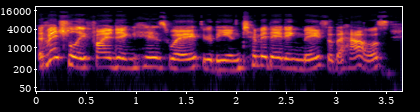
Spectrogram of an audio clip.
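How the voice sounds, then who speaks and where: High-voiced woman reading with giggles. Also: fairly quick, sharp tone, muffled recording. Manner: reads aloud, breaking into frequent giggles. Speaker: podcast co-host reading the story aloud. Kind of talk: casual comedic read-along.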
